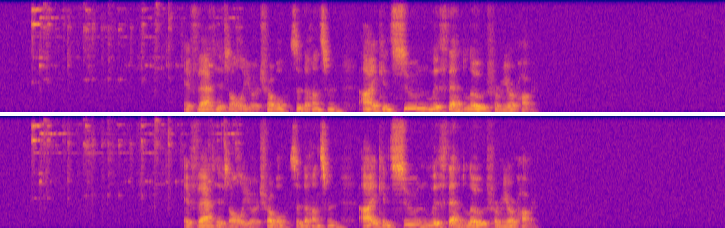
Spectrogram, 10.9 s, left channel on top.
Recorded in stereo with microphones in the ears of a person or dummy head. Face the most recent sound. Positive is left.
turn(degrees=-50)  # may be behind; listen again after turning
